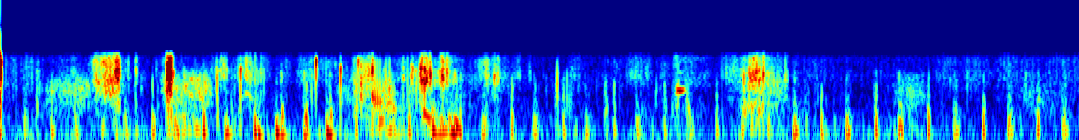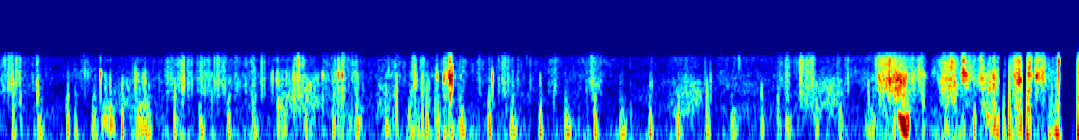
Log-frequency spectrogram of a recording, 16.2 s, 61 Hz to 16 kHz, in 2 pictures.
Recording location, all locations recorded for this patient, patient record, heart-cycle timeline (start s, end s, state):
tricuspid valve (TV)
aortic valve (AV)+pulmonary valve (PV)+tricuspid valve (TV)+mitral valve (MV)
#Age: Infant
#Sex: Female
#Height: 70.0 cm
#Weight: 9.3 kg
#Pregnancy status: False
#Murmur: Absent
#Murmur locations: nan
#Most audible location: nan
#Systolic murmur timing: nan
#Systolic murmur shape: nan
#Systolic murmur grading: nan
#Systolic murmur pitch: nan
#Systolic murmur quality: nan
#Diastolic murmur timing: nan
#Diastolic murmur shape: nan
#Diastolic murmur grading: nan
#Diastolic murmur pitch: nan
#Diastolic murmur quality: nan
#Outcome: Abnormal
#Campaign: 2015 screening campaign
0.00	6.19	unannotated
6.19	6.30	diastole
6.30	6.38	S1
6.38	6.54	systole
6.54	6.61	S2
6.61	6.71	diastole
6.71	6.80	S1
6.80	6.95	systole
6.95	6.99	S2
6.99	7.13	diastole
7.13	7.22	S1
7.22	7.34	systole
7.34	7.40	S2
7.40	7.54	diastole
7.54	7.62	S1
7.62	7.76	systole
7.76	7.82	S2
7.82	7.94	diastole
7.94	8.02	S1
8.02	8.16	systole
8.16	8.24	S2
8.24	8.35	diastole
8.35	8.43	S1
8.43	8.58	systole
8.58	8.64	S2
8.64	8.77	diastole
8.77	8.83	S1
8.83	8.98	systole
8.98	9.05	S2
9.05	9.17	diastole
9.17	9.24	S1
9.24	9.38	systole
9.38	9.44	S2
9.44	9.57	diastole
9.57	9.64	S1
9.64	9.79	systole
9.79	9.84	S2
9.84	9.97	diastole
9.97	10.06	S1
10.06	16.19	unannotated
